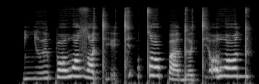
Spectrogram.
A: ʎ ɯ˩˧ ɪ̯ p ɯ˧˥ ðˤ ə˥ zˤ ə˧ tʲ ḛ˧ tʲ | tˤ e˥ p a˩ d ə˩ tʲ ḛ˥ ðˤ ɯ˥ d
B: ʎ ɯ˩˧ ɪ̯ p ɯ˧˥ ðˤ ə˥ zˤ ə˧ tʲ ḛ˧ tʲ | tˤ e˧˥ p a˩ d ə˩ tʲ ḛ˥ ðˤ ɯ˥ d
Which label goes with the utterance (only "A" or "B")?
A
